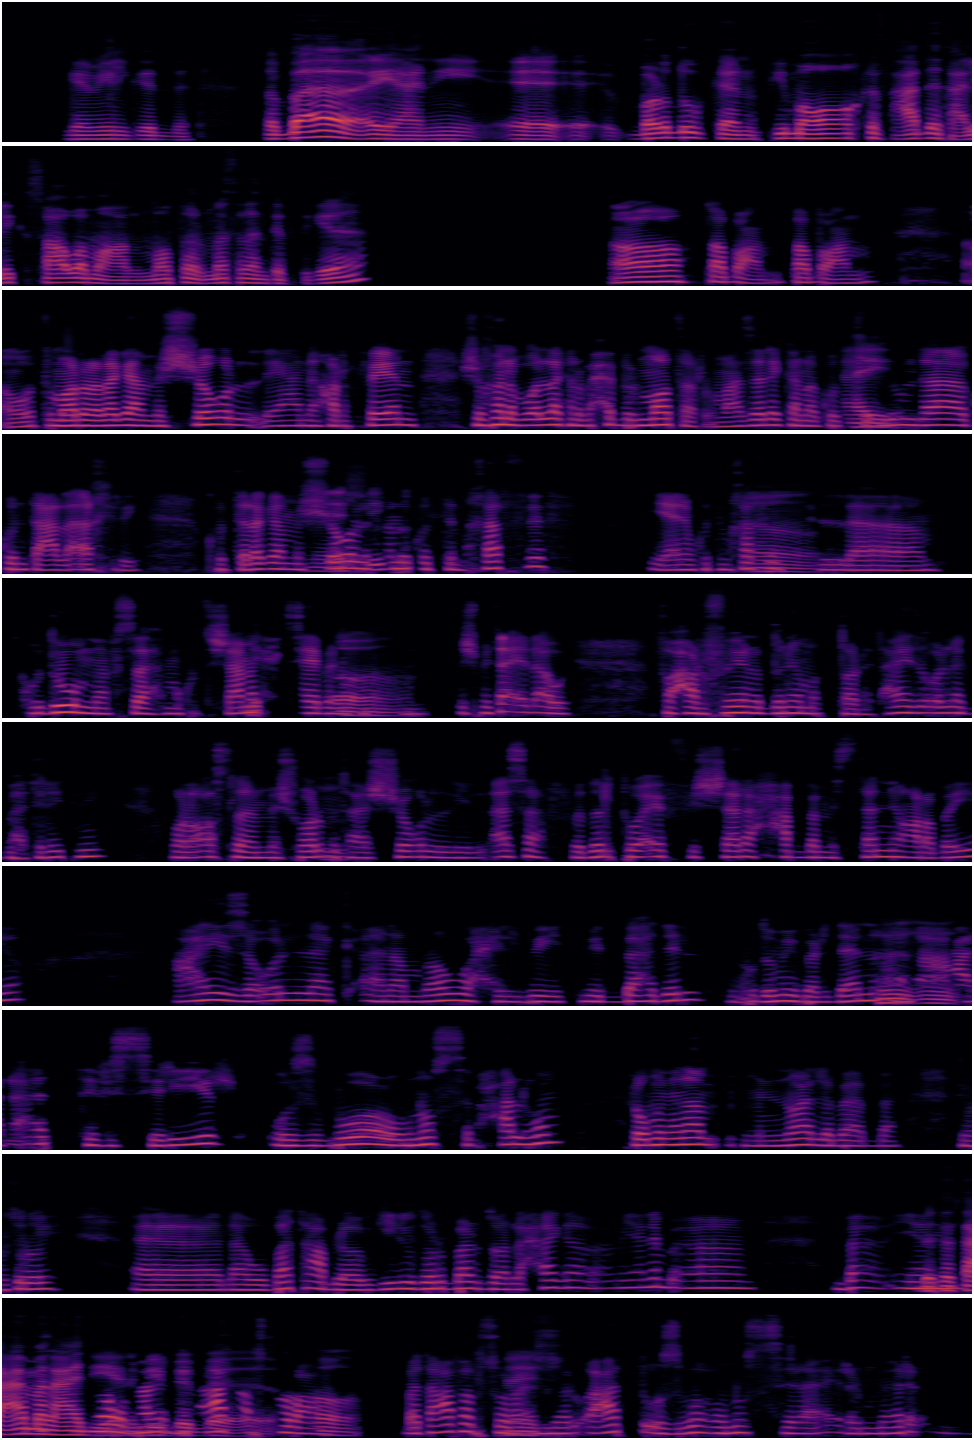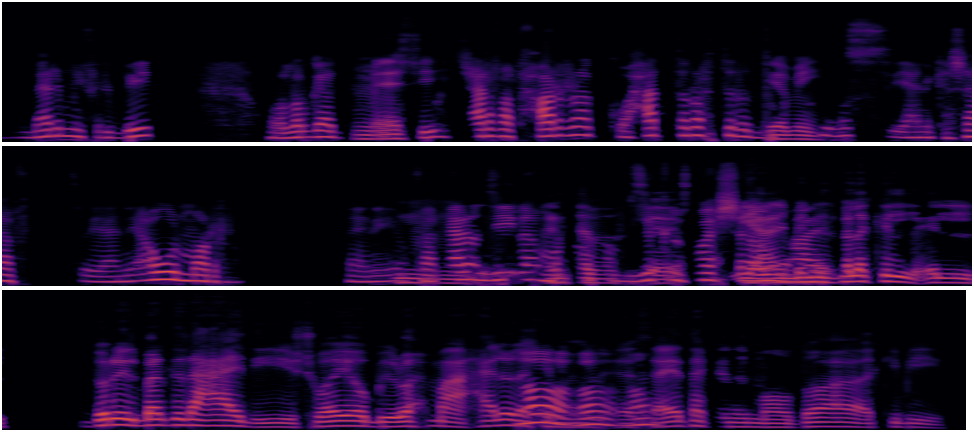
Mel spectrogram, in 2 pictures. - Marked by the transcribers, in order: tapping
- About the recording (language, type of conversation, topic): Arabic, podcast, إيه أكتر ذكرى بترجعلك أول ما تشم ريحة الأرض بعد المطر؟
